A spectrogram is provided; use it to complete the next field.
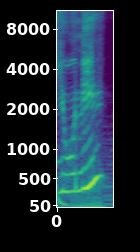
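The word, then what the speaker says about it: Juni: like the sibling of जून सो जून वाज़ यूननी now July will be यूली okay so यूनी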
